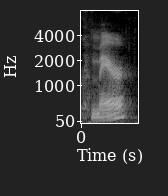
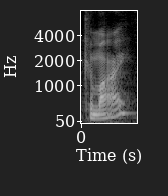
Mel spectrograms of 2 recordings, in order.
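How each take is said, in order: First: The name gets the common English-style pronunciation. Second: The name gets a pronunciation closer to native. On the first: This is how most players say it. "I know most players uh, refer to it as, say, Khmer" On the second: This is closer to how it is said in Cambodia. "the way it's uh, like natively pronounced is more like Kamai"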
